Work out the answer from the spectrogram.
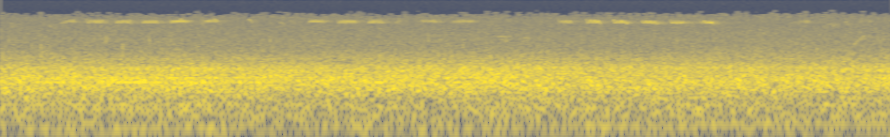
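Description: Faint steady outdoor background noise with three short runs of very high, thin, rapid call notes from a small bird.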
